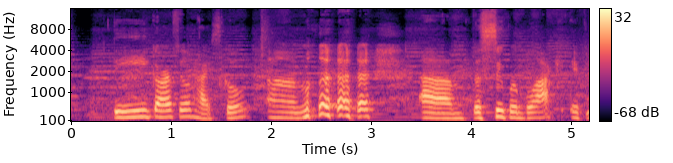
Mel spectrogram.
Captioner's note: laughs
